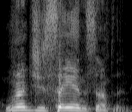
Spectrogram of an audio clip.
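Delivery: quick, loud and high; exasperated demand. Retold or imitated. Boy demanding Ashe speak out, exasperated. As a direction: press him to speak up. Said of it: "I'm going".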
